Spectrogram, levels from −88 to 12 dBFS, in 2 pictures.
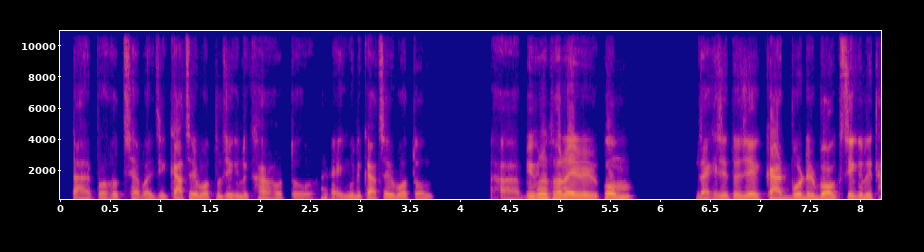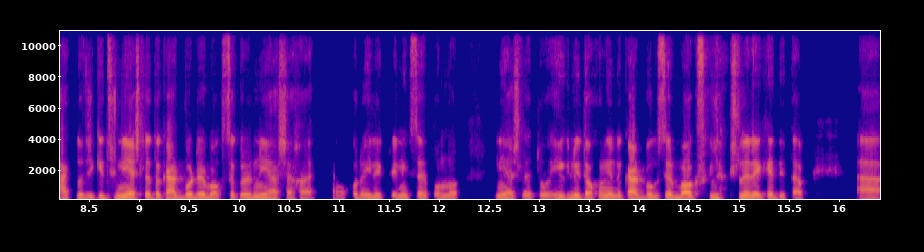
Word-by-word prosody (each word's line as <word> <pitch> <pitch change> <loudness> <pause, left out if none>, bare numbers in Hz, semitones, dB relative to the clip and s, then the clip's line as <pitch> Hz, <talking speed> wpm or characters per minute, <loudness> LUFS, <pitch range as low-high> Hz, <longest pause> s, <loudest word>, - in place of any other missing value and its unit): তারপর 105 +2 -3
হচ্ছে 110 -3 -5
আবার 105 +1 -4
যে, 115 - -5
কাঁচের 115 0 +2
বোতল, 110 +1 -3
যেগুলো 110 0 -3
খাওয়া 105 -4 -2
হত, 100 -1 -7 0.3
হ্যাঁ? - - -8
এগুলো 105 +3 -3
কাঁচের 115 - +1
বোতল। 100 -2 -3 0.7
আ - - -14 0.3
বিভিন্ন 150 +2 +5
ধরনের 140 -2 +8
এর 130 - +4
এরকম 120 0 +4 0.8
দেখা 110 +3 -1
যেত 120 +1 -2
যে, 120 - +6 0.2
কার্ডবোর্ডের 115 +1 +3
বক্স 115 -1 +4
এগুলি 115 0 0
থাকত, 115 -3 -1
যে, - - -4
কিছু 120 +1 -3
নিয়ে 120 -1 +7
আসলে 120 - +1
তো - - +4
কার্ডবোর্ডের 115 +1 +3
বক্স 105 - -3
করে 115 0 0
নিয়ে 110 -1 +1
আসা - - -3
হয়, - - -4 0.2
হ্যাঁ? - - -13
কোনো 110 - -3
ইলেকট্রনিক্সের 110 -1 -3
পণ্য 105 0 -4 0.5
নিয়ে 115 -2 +1
আসলে। 100 +1 -6
তো - - -6 0.2
এগুলি 125 +1 0
তখন 125 - -2
কিন্তু 115 -1 0
কার্ডবোর্ডের 115 +1 +2
বক্সগুলো 120 +4 +3
আসলে 135 -2 +2
রেখে 120 0 +2
দিতাম। 105 - -4 0.6
আ - - 0
115 Hz, 190 wpm, -24 LUFS, 110-120 Hz, 0.8 s, ধরনের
